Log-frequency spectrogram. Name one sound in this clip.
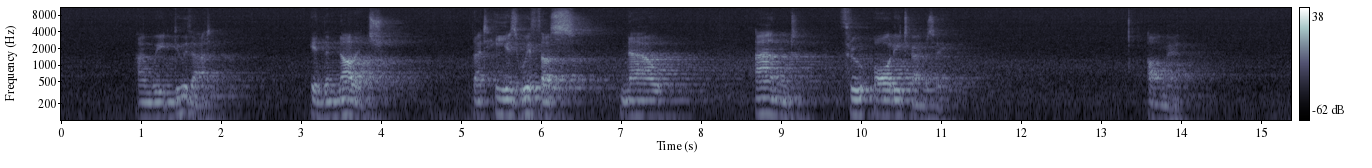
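An elderly man speaks slowly and solemnly in a large echoing hall.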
